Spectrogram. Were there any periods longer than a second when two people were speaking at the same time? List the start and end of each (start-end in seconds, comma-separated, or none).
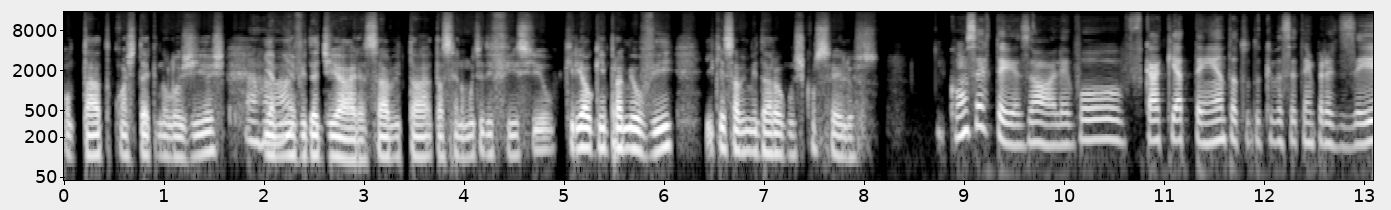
none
